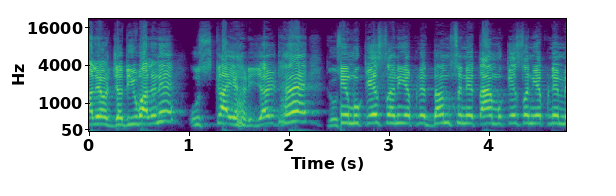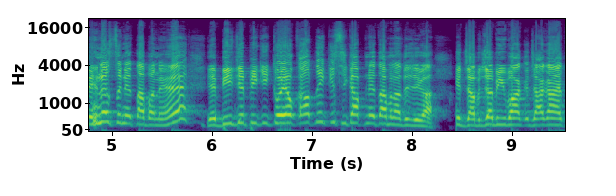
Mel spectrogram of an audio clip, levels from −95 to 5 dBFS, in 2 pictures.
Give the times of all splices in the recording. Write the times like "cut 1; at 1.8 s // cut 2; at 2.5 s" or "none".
cut 1; at 2.5 s // cut 2; at 8.4 s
